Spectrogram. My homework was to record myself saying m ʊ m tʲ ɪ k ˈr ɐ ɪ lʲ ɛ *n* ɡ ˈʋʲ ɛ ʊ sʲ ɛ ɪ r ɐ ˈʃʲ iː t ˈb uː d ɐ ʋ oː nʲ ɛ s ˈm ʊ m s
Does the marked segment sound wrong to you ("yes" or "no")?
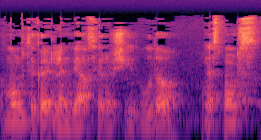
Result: yes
